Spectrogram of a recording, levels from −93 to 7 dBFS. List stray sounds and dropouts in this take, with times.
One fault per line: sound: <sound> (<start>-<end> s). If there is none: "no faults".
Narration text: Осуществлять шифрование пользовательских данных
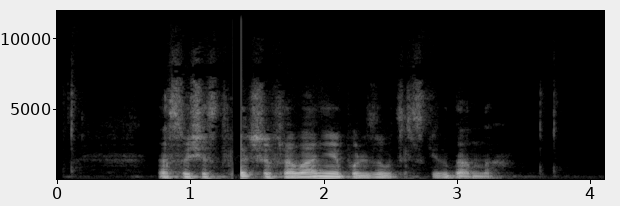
sound: dropout (1.3-1.4 s)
